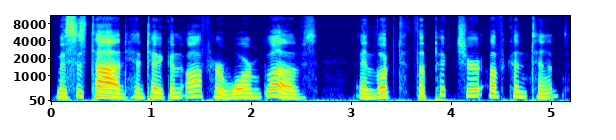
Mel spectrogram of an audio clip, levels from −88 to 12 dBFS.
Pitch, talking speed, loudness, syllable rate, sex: 175 Hz, 160 wpm, -21 LUFS, 4.3 syllables/s, male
